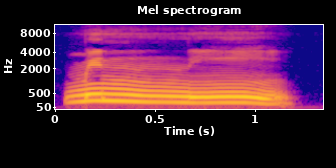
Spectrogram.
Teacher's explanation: اب نون ساکن ہے اور اگلا نون متحرک ہے، تو یہاں پہ اب نون کا ادغام بھی تو ہوگا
